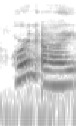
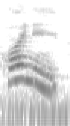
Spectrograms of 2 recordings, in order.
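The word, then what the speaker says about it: Horney: Karen horn ey her last name should be pronounced as horn ey and it's not horny she was born in blankin Germany a small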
